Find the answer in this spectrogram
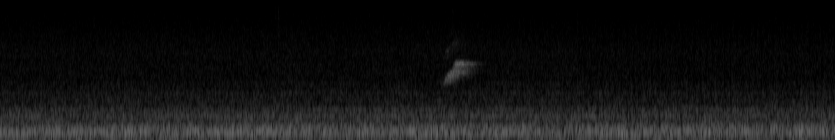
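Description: Steady low hum of room background noise, with one short rising chirp about four and a half seconds in.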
